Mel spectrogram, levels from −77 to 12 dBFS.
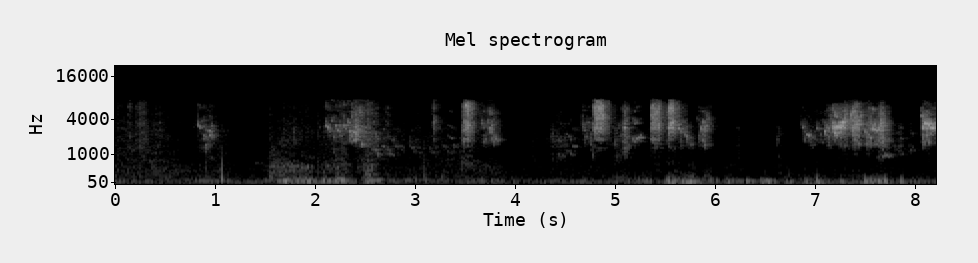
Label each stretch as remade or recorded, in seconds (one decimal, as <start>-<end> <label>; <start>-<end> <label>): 0.0-8.2 recorded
